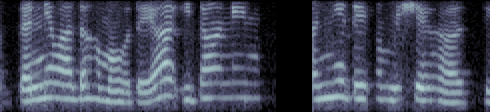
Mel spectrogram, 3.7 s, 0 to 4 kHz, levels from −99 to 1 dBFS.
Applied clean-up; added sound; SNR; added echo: none; none; none; none.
